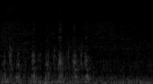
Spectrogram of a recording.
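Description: A coin scraping the latex coating off a scratch-off lottery ticket in a quick run of short, faint strokes.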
